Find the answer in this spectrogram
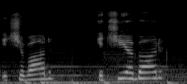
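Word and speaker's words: Iditarod: She wants to train for the, I believe it is pronounced Ichiabod, which is that huge race that, takes place in Alaska every year.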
